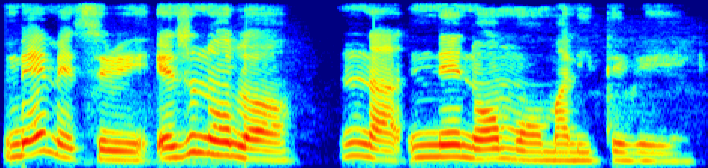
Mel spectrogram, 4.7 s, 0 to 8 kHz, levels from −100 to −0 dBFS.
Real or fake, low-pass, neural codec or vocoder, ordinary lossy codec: real; 7.2 kHz; none; none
